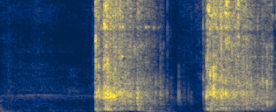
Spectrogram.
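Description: Loose plastic building-set pieces rattling and clattering as a hand rummages through them in a tray, in two bursts: one under a second in and one near the end.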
